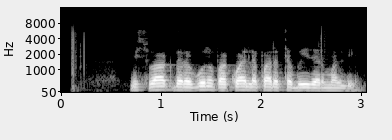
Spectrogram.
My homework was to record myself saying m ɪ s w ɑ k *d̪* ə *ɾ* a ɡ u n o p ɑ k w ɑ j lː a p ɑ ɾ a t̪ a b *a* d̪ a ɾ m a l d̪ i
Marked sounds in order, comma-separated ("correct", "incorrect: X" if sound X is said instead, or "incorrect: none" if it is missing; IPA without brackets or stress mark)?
correct, correct, incorrect: i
